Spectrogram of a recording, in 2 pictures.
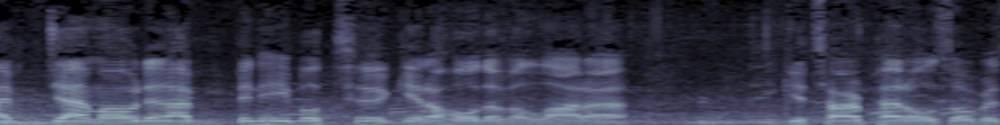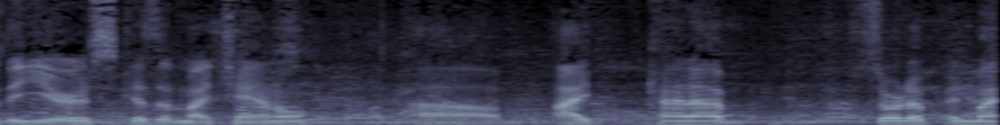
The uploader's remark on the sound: LIVE at the Tacoma Guitar Festival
